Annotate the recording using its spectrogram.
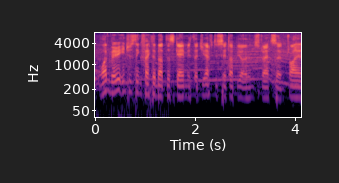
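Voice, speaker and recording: Over noticeable background noise, a man with a South African accent speaks at medium pitch and a fairly quick pace. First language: Afrikaans. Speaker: guest co-commentator. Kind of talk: live commentary.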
